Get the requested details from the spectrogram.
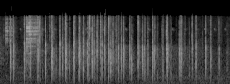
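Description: A small group claps for several seconds, a steady patter of overlapping sharp hand claps at a moderate level with no voices over it.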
